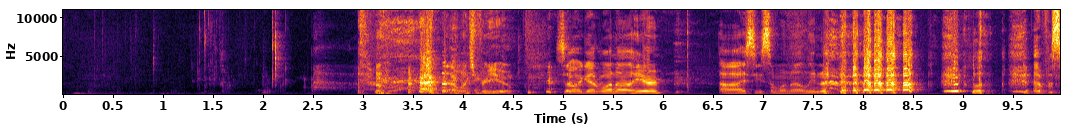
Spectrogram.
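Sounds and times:
person sipping a drink of water: 0.2 - 2.6
slurp of water: 1.0 - 2.5
laughter: 3.0 - 5.0, 7.6 - 9.5
speech: 3.0 - 8.5, 9.1 - 9.9.

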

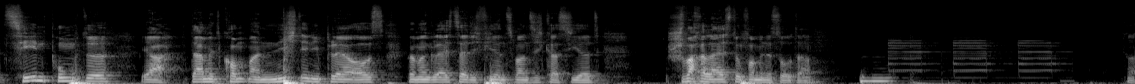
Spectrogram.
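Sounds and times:
speech: 0.0 - 9.0
soft electronic ringing tone: 8.6 - 10.7.

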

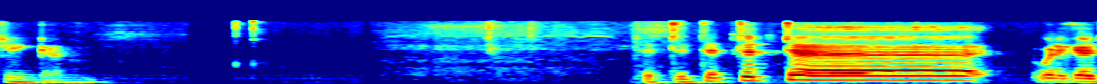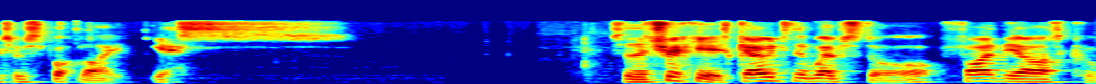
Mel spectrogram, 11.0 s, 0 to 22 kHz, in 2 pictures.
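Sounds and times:
speech: 0.0 - 0.7, 3.2 - 6.8, 8.6 - 10.9
clicks of typing on a computer keyboard: 1.2 - 1.4.

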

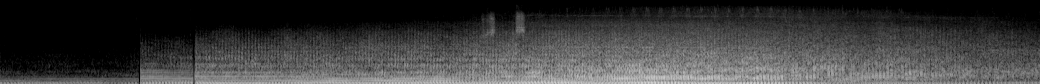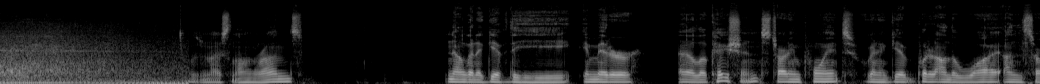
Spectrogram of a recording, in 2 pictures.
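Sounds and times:
helicopter passing by with rotor thumping and engine droning: 0.0 - 12.3
speech: 13.0 - 13.6, 14.9 - 20.7.

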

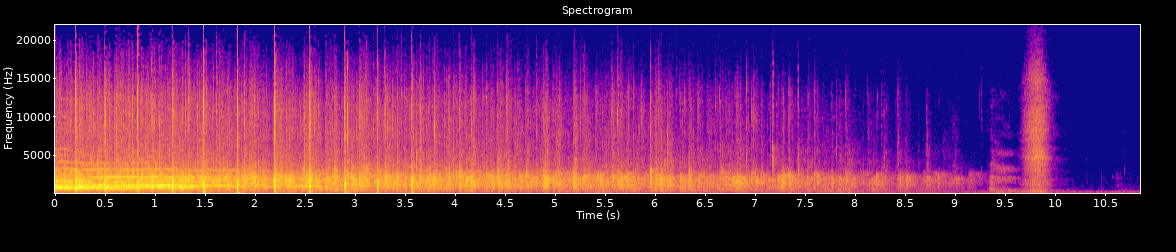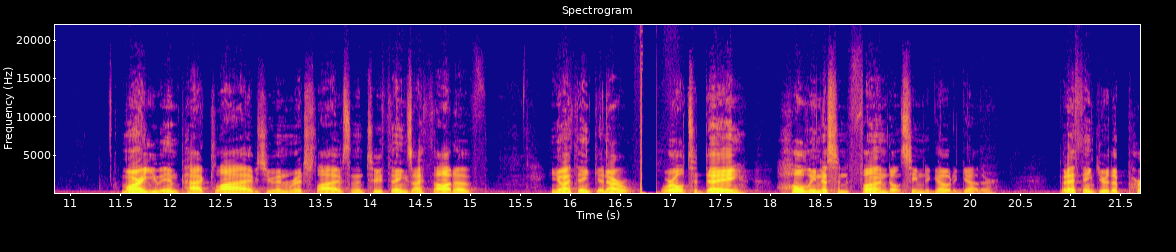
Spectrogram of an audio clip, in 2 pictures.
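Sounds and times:
audience applause: 0.0 - 9.0
speech: 11.6 - 15.1, 15.8 - 20.3, 20.9 - 21.6.

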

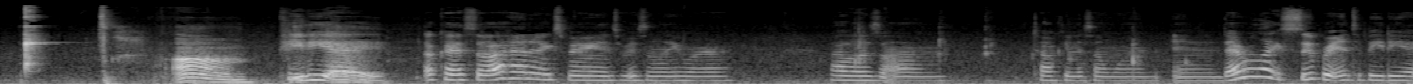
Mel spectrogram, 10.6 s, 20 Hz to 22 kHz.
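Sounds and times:
two wine glasses clinking in a toast: 0.1 - 0.6
speech: 1.3 - 5.6, 6.2 - 7.2, 7.8 - 10.5.

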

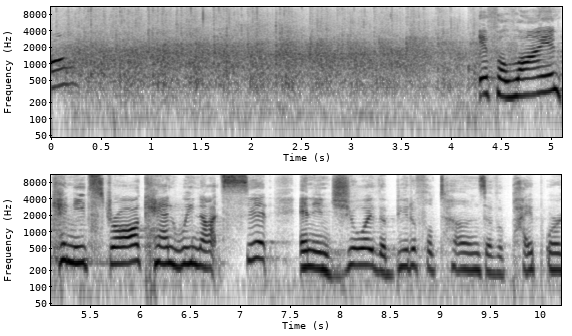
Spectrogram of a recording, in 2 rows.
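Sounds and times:
congregation clapping in a church sanctuary: 0.0 - 5.5
speech: 4.3 - 10.2.

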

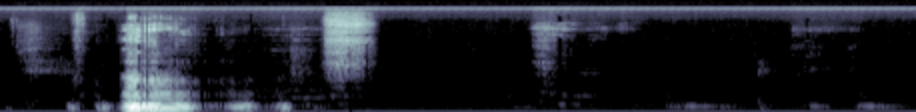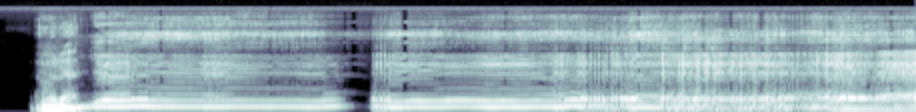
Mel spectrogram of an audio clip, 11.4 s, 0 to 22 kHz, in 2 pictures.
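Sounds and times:
burp-like croak: 0.8 - 1.2, 8.0 - 11.4
speech: 6.0 - 7.2.

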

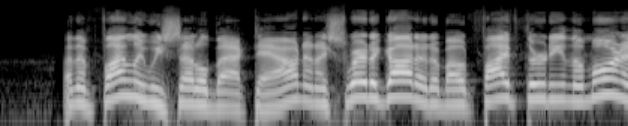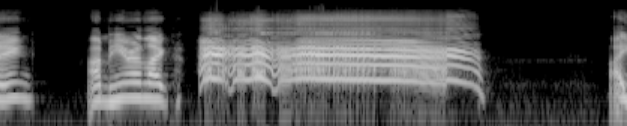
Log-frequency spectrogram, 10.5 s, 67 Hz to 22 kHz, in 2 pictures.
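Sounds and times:
speech: 0.5 - 6.8
rooster crowing: 6.9 - 9.3.

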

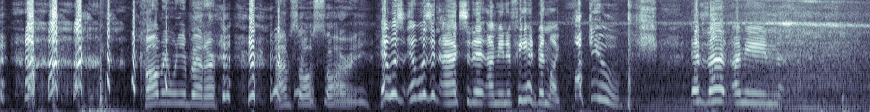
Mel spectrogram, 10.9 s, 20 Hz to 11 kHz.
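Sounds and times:
laughter: 0.0 - 4.4
speech: 1.8 - 9.9
loud truck roaring past: 6.2 - 10.8.

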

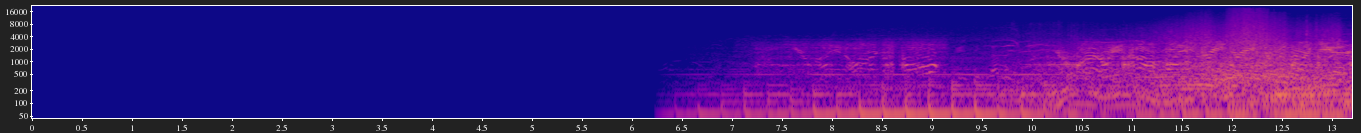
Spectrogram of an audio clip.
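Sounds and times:
indistinct voices: 7.8 - 13.2
off-road racing motorbike engines whining and revving in the Baja 1000 race in Mexico: 8.4 - 13.2.

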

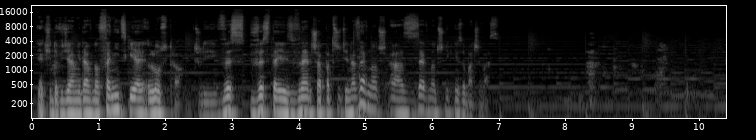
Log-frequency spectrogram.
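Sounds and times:
speech: 0.1 - 7.2
dog barking: 8.3 - 9.6.

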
